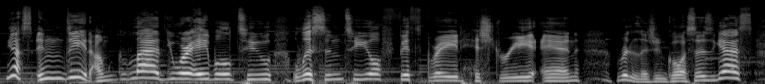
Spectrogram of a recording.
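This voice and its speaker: A man's voice: high-pitched, clean tone. A man playing a boastful, jovial ancient dragon slayer wizard in a theatrical, formal manner for an improvised Minecraft roleplay. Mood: amused, explaining. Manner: theatrical, grandly formal, chuckling. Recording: background music under the voice.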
